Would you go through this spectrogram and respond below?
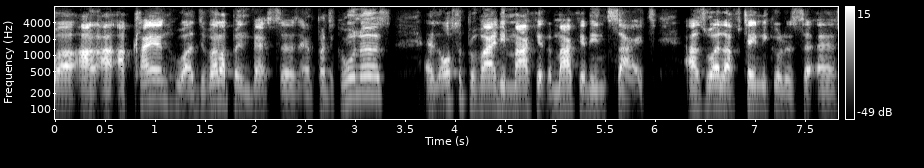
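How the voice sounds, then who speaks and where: A man's voice: mid-range voice, fairly bright tone, dry recording. A man giving an informal webinar presentation as a company founder, repeating words and checking in as he goes. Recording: dull, lo-fi online call audio.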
